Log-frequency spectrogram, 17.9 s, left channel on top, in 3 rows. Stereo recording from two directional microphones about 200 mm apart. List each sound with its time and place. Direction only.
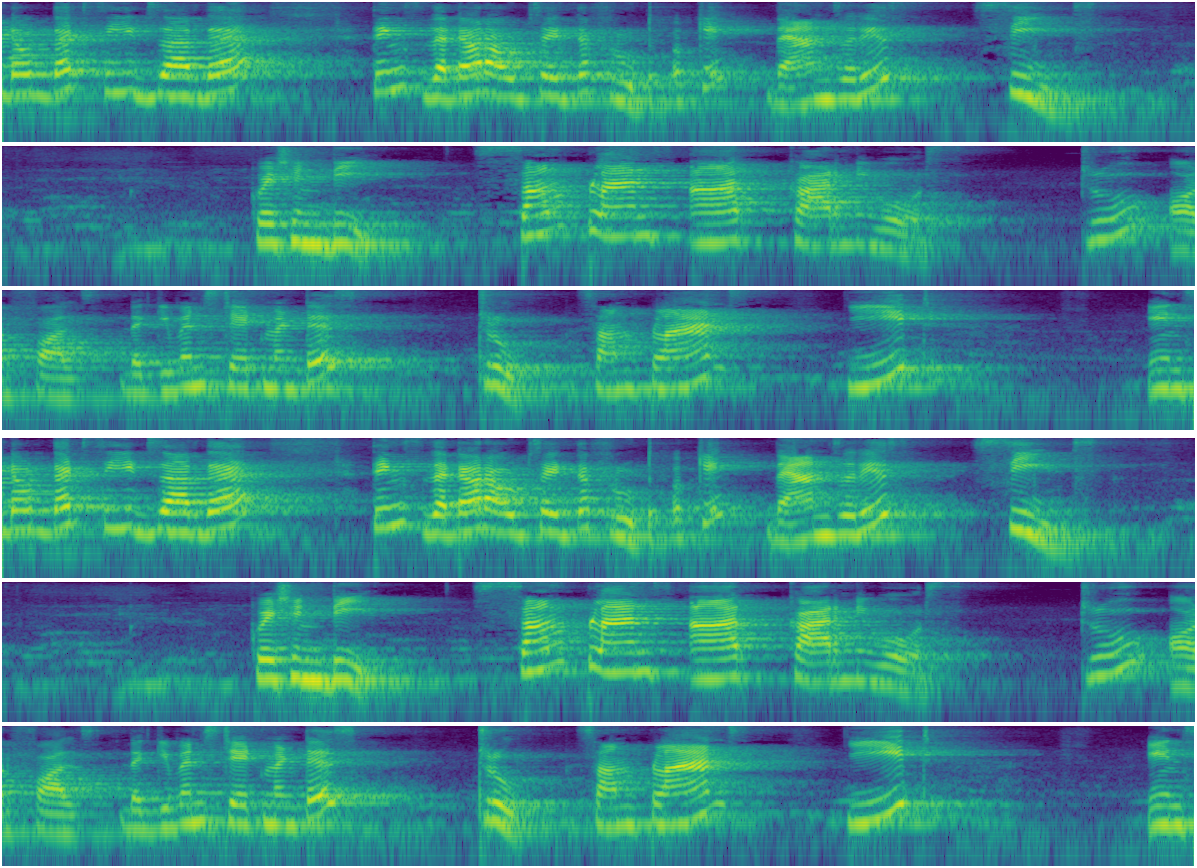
0.0 s a woman's voice: 30° right (ahead or behind)
7.2 s a woman's voice: 30° right (ahead or behind)
17.6 s a woman's voice: 30° right (ahead or behind)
